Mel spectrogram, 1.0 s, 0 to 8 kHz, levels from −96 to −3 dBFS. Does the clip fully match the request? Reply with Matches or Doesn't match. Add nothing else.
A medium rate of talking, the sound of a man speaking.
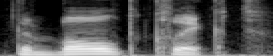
Matches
